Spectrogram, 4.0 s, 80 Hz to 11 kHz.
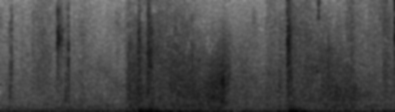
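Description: Artillery fire in a Napoleon: Total War battle at Leipzig, with dense, rumbling cannon booms rolling continuously, plus heavier blasts near 1.4 and 2.9 seconds over steady battlefield noise.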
